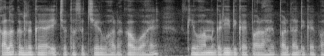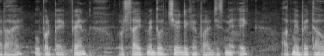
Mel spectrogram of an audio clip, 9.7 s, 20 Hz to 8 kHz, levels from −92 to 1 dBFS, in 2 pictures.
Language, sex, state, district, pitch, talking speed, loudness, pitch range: Hindi, male, Arunachal Pradesh, Lower Dibang Valley, 105 Hz, 245 wpm, -20 LUFS, 105-110 Hz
